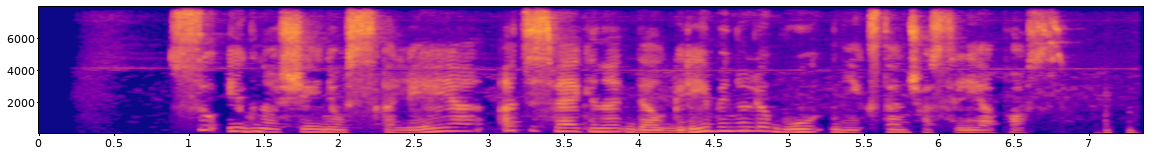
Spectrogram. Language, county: Lithuanian, Vilnius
